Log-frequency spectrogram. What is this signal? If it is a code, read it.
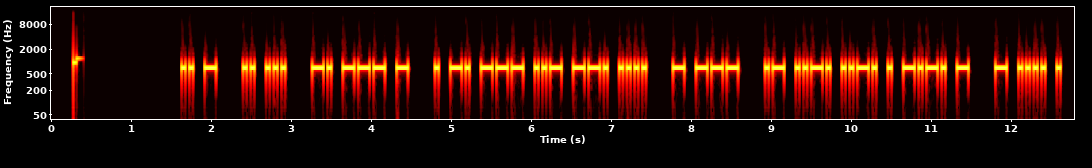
Morse code, heard as a keyed tone, about 25 wpm, 700 Hz. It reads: IT IS NOT ENOUGH TO AFFECT THE
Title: Sentences from Top 1000 Words - Review Part 6 - 25wpm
